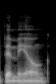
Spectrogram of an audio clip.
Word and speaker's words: Aubameyang: uh pierre-emerick aubameyang uh shout out to adriana bimiong that's how you pronounce his last name yeah we actually watched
